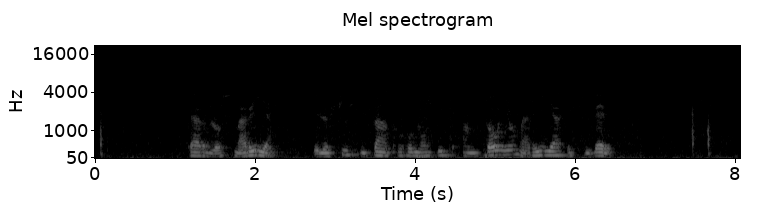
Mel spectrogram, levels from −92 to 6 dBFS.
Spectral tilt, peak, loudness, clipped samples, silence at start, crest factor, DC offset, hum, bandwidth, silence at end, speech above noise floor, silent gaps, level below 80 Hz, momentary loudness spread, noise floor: -7.5 dB/octave; -40 dBFS; -57 LUFS; under 0.1%; 0.05 s; 18 dB; under 0.1%; none; 16.5 kHz; 0.05 s; 25 dB; none; -82 dBFS; 9 LU; -80 dBFS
